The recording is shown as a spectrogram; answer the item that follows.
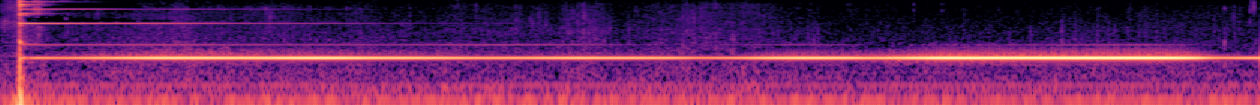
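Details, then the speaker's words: Simulated ASMR role-play cranial nerve hearing test with a second tuning fork of a different frequency: a steady pure ringing tone, swelling slightly, then cut off abruptly near the end. "but i would like to try another tuning fork which makes a different kind of frequency sound so let's go ahead and see how that goes and let me know when you don't hear the sound anymore"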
